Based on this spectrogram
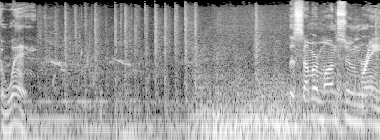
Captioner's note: birds chirp; lively suspenseful music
